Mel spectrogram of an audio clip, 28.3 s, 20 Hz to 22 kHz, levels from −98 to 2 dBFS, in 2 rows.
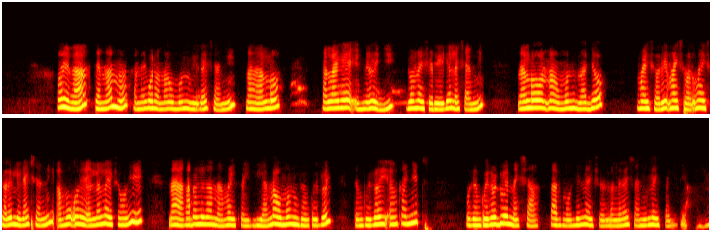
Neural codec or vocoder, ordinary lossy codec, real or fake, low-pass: codec, 32 kHz, 1.9 kbps, SNAC; none; fake; 5.4 kHz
